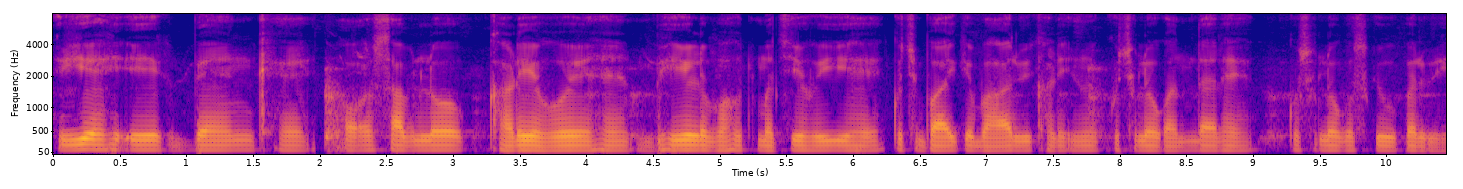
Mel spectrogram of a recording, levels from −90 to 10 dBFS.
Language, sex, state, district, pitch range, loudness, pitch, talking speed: Hindi, male, Uttar Pradesh, Hamirpur, 95-100 Hz, -19 LUFS, 95 Hz, 170 wpm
